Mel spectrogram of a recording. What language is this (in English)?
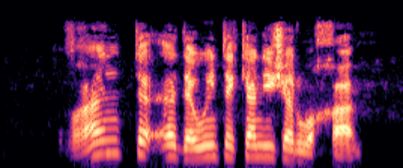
Kabyle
